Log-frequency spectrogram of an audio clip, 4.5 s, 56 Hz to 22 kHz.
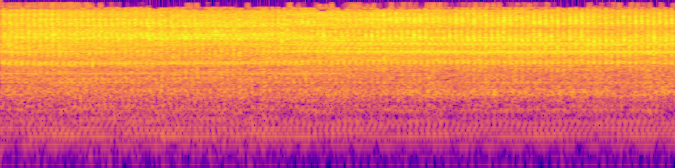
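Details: Bell & Howell 2575 16mm Filmosound projector running, cracked nylon lower-sprocket drive gear and worm gear: fast, loose ticking clatter about three per second over a busy mechanical whir, gear chattering in mesh.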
